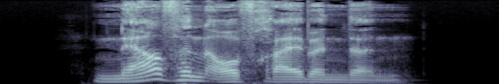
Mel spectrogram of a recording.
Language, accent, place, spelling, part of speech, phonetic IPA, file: German, Germany, Berlin, nervenaufreibenden, adjective, [ˈnɛʁfn̩ˌʔaʊ̯fʁaɪ̯bn̩dən], De-nervenaufreibenden.ogg
- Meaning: inflection of nervenaufreibend: 1. strong genitive masculine/neuter singular 2. weak/mixed genitive/dative all-gender singular 3. strong/weak/mixed accusative masculine singular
